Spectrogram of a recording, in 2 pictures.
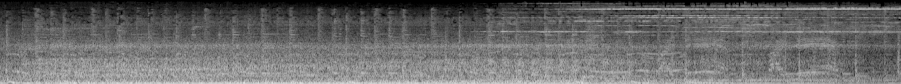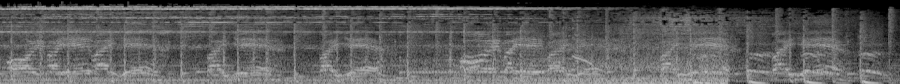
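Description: A train on a Norwegian line rolls in loudly with heavy low rumble and shrill wheel squeal, the roar easing after several seconds while squeaks and clatter continue before a final thump.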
